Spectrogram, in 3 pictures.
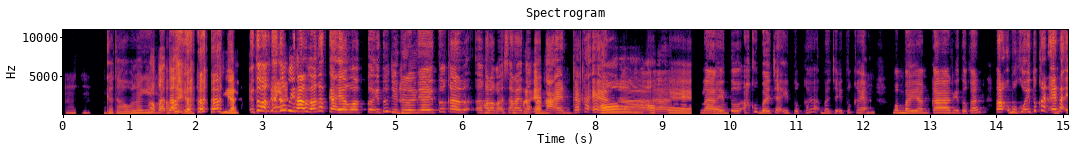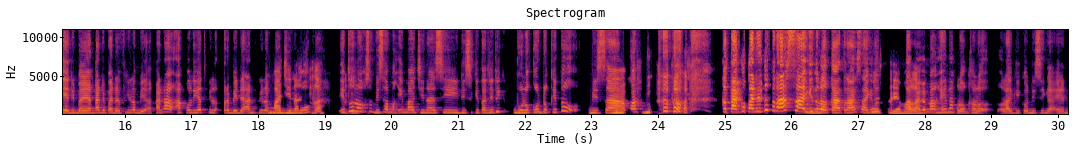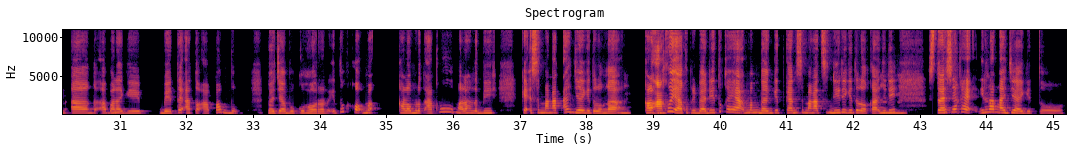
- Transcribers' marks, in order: laughing while speaking: "nggak tahu ya"; laugh; laughing while speaking: "Iya?"; chuckle; unintelligible speech; tapping; laugh; laughing while speaking: "kuduk"; chuckle
- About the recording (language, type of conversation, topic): Indonesian, podcast, Apa perbedaan antara pelarian lewat buku dan lewat film menurutmu?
